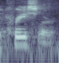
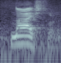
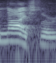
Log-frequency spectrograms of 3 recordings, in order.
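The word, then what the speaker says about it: Kneisler: that you mentioned grandson of Tom CH Kelly kler and uh had the opportunity actually that's Kelly nler oh I'm Sor it's supposed to be k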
